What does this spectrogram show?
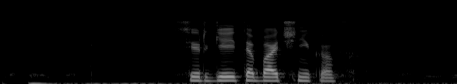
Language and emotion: Russian, neutral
